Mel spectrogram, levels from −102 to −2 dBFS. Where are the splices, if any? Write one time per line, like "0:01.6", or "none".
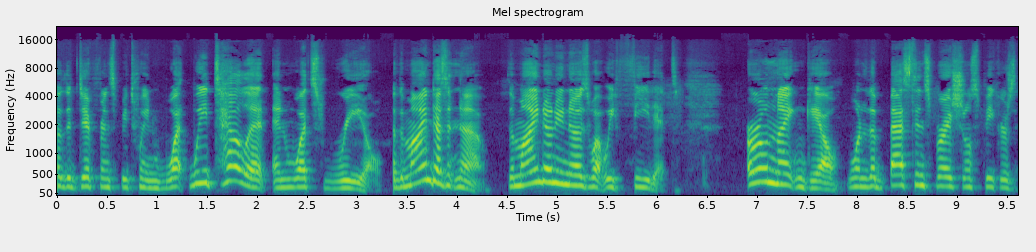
none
